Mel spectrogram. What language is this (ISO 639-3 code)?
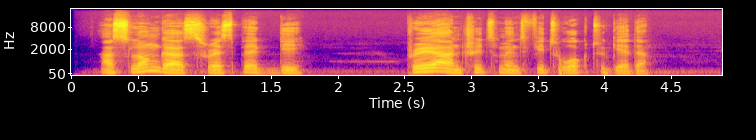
pcm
